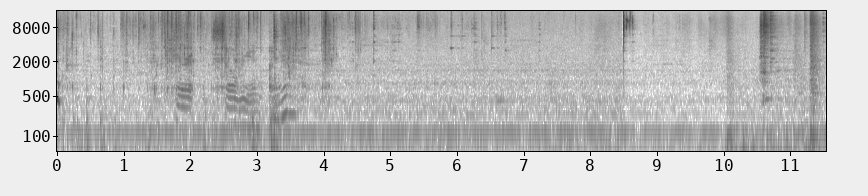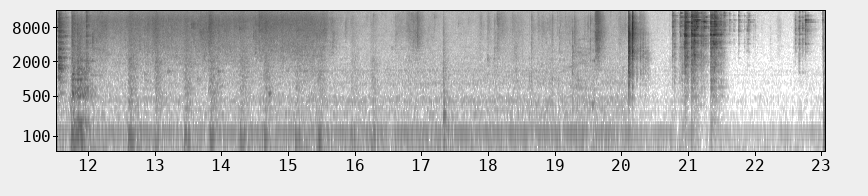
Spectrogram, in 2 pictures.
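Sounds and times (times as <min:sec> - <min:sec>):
pot and utensils clattering: 0:00.0 - 0:07.3, 0:10.5 - 0:15.6
steady low hum: 0:00.0 - 0:11.4.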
